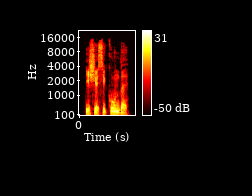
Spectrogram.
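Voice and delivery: plain reading voice

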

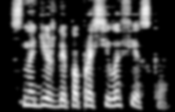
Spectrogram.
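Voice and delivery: ordinary delivery, nothing marked

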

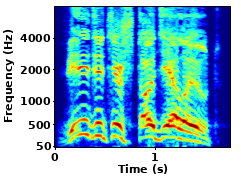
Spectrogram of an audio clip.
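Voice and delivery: very high, loud, slow cry; indignant. A narrator's reading. Orator jerking toward the explosions, indignant. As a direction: point the outrage out to everyone. Оратор возмущён взрывами за рекой.

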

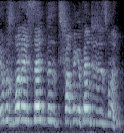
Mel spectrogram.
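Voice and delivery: high, loud protest; exasperated correction. Real, not acted. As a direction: shout it to set them straight. Correcting a listener who forgot.

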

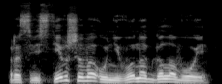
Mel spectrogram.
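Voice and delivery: usual speaking voice

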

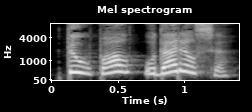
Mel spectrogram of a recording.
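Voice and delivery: высоко и громко, в испуге; засыпать вопросами в панике; встревоженно. A narrator's reading. Мать в испуге над плачущим сыном. (мать тревожно расспрашивает сына)

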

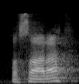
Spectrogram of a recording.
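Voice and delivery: usual speaking voice

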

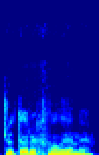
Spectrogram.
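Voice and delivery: high shouted call from the back. A narrator's reading. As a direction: yell the time out across the bus. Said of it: "Хтось кричить". (вигук здалеку)

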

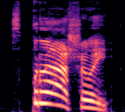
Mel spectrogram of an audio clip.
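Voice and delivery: high squeaky cry; high-pitched, exasperated command; dwarf's yell. A narrator's reading. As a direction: yelp it out in a tiny creature's voice. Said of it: "заорал он".

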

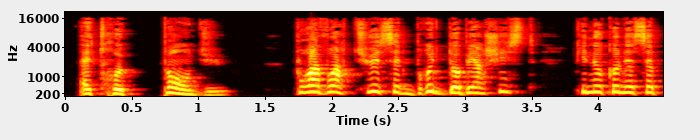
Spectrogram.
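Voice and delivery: loud exalted cry, rising to a howl. Acted. Karl cries out to the hanged violinist, loud and exalted. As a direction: cry out in anguished awe. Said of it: "étendait les bras et criait".

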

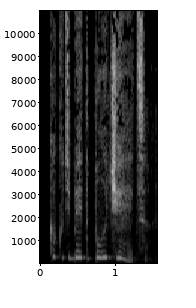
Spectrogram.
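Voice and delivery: high-pitched annoyed question; irritated. A narrator's reading. Narrator asking Калин how he does it, irritated. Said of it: "раздражённо спросила я".

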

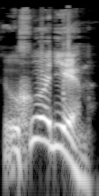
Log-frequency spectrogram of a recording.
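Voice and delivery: high, urgent cry; high-pitched urgent order; shouted command. A narrator's reading. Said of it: "крикнул Сашка".

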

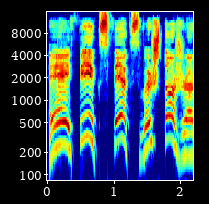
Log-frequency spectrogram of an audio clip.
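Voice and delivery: high, drawn-out summons; irate call. A narrator's reading. Klops in a trap calling servants, irate. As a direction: call the servants with indignant, stretched words. Trapped master yelling for his servants.

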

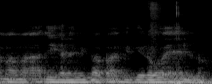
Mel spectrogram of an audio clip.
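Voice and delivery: very low, soft voice; hushed retold plea; quiet request, retold. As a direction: ask mother softly and humbly. Retelling his request to his mother.

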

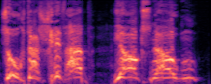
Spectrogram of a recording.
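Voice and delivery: very high-pitched roared order; Knurrhahn roaring. A narrator's reading. Pirate captain orders crew to search, roaring. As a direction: bellow it in a strained, high villain voice. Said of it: "brüllte Knurrhahn".

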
